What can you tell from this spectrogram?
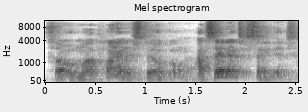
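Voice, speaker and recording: With an American accent, a man talks in a very deep, low pitch at a moderate pace, his pitch varying in an ordinary way. His voice is somewhat breathy, and audible room echo surrounds it. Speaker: vlogger. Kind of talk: casual vlog monologue. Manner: hesitant, many fillers.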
